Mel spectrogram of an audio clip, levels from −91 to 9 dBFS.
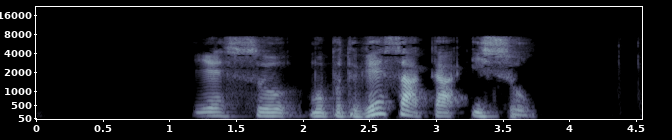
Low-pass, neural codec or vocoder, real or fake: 7.2 kHz; none; real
